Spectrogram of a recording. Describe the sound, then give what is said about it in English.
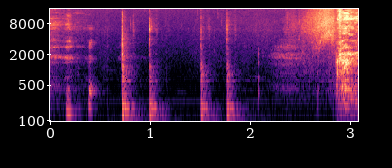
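Several sharp knocks on wood, about six hollow raps in loose pairs, fairly loud, followed by a brief rustling noise at the end. No one speaks. “Knock on wood.”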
